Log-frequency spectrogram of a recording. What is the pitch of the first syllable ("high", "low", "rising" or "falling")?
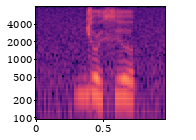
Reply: falling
